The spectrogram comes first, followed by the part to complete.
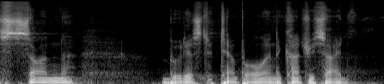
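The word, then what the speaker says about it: Seon: Buddha Hall in uh Korean Zen or the Korean pronunciation is Sun Buddhist temple in the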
